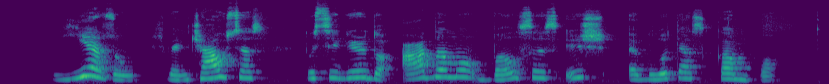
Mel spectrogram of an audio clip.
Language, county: Lithuanian, Vilnius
